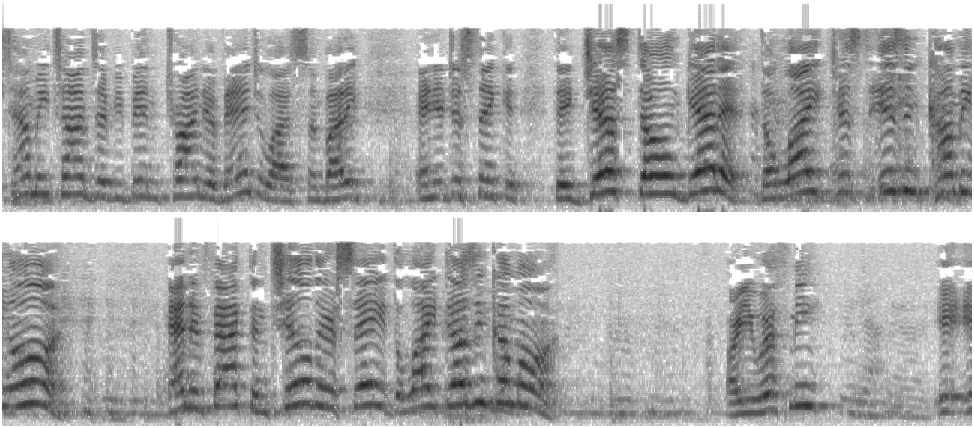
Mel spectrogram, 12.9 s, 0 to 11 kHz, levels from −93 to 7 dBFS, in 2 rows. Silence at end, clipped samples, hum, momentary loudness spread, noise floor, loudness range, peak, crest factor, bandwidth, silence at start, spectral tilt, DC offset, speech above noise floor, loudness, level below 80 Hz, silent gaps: 0 s; under 0.1%; none; 12 LU; -41 dBFS; 5 LU; 0 dBFS; 18 dB; 7.4 kHz; 0 s; -1.5 dB/octave; under 0.1%; 25 dB; -15 LUFS; -60 dBFS; none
